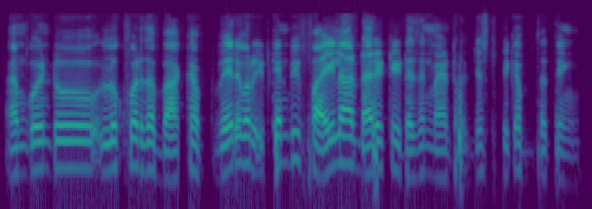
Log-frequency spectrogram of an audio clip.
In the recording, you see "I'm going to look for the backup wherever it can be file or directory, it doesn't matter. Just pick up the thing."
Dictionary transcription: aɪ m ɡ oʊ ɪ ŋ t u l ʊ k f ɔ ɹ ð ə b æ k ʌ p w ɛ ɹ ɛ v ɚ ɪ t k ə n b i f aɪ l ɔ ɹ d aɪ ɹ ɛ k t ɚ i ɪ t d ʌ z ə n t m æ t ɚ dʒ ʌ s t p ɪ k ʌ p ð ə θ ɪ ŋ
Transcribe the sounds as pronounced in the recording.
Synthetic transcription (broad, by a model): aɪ m ɡ oʊ ɪ ŋ t u l ʊ k f ɔ ɹ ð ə b æ k ʌ p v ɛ ɹ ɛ v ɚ ɪ t k ə n b i f aɪ l ɔ ɹ d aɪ ɹ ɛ k t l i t d ʌ z ə n t m æ t ɚ dʒ ʌ s t p ɪ k ʌ p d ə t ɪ ŋ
